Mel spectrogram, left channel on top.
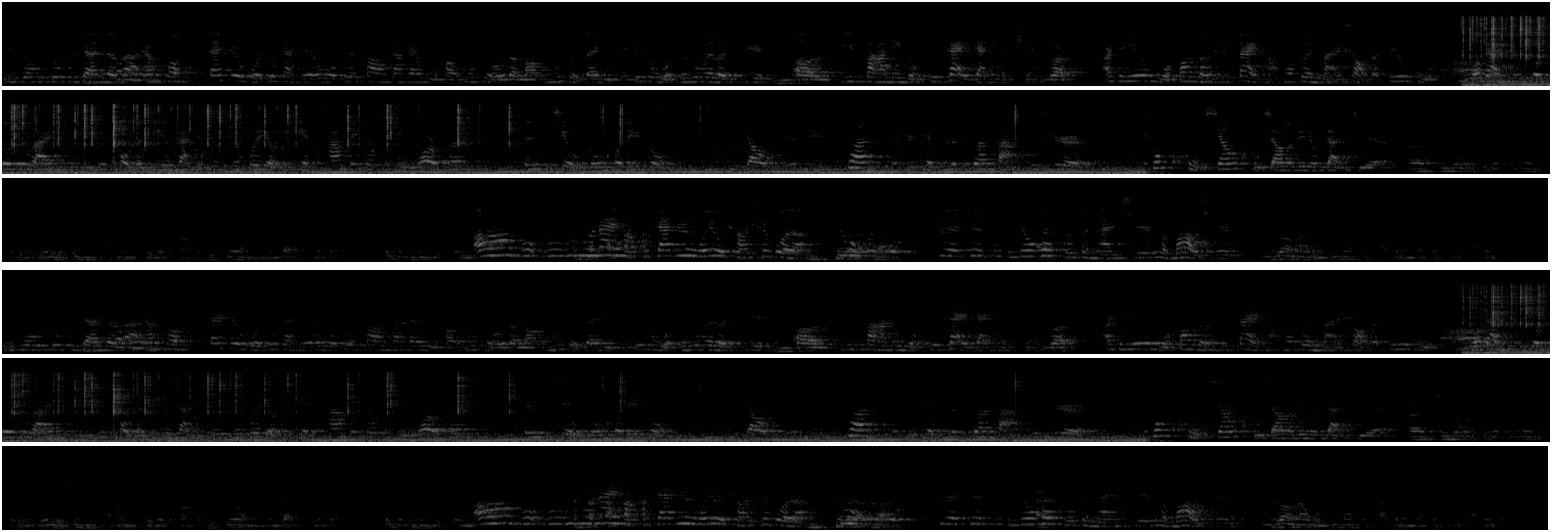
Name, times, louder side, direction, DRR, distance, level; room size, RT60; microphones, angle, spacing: voice 1, 0.0-1.8 2.1-10.7 11.0-20.4 20.7-22.2 22.7-26.3 26.9-29.4 35.7-40.0 40.3-43.4, left 2 dB, 75° left, 3 dB, 4.0 m, -55 dB
voice 2, 0.8-1.8 7.6-8.1 14.4-14.9 25.7-26.6 29.5-35.7 36.7-37.5 39.0-39.9 41.3-41.4 43.5-46.1, right 2 dB, 45° right, 4 dB, 3.2 m, -62 dB
sound 1, 14.6-26.9, left 3 dB, 25° left, 1.7 m, -49 dB
24.5 x 18.0 x 6.0 m, 0.86 s
head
